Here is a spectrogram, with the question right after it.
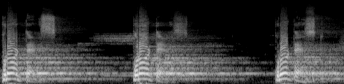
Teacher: ఈ ప్రొటెస్ట్ అనే వర్డ్ని నౌన్గా వాడితే ఫస్ట్ సిలబుల్ మీద వస్తుంది, ప్రో మీద.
